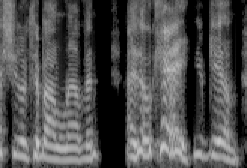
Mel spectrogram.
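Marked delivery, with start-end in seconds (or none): 1.5-2.5 chuckling through the words; laughing. Retold or imitated. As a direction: laugh while you say it. Retelling the offer, laughing.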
